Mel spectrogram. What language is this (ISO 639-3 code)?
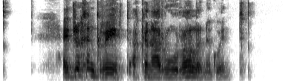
cym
